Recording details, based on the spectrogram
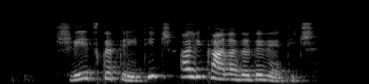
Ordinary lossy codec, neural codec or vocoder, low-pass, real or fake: none; codec, 16 kHz, 4 kbps, FunCodec, trained on Chinese and English, 50 frames a second; 7.2 kHz; fake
